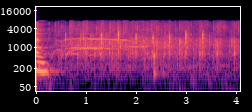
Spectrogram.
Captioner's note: cheers, applause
